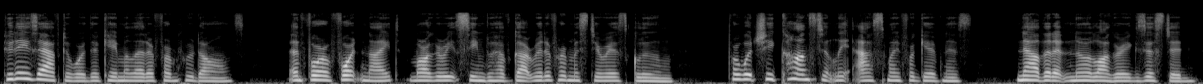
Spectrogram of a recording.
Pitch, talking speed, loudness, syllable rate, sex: 180 Hz, 180 wpm, -19 LUFS, 5.5 syllables/s, female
